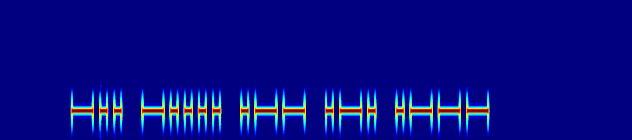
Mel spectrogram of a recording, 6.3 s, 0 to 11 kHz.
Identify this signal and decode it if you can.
Morse code, heard as a keyed tone, about 17 wpm, 700 Hz. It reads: D6WRJ
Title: Code Groups - 5 Letter:Numbers - 17wpm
